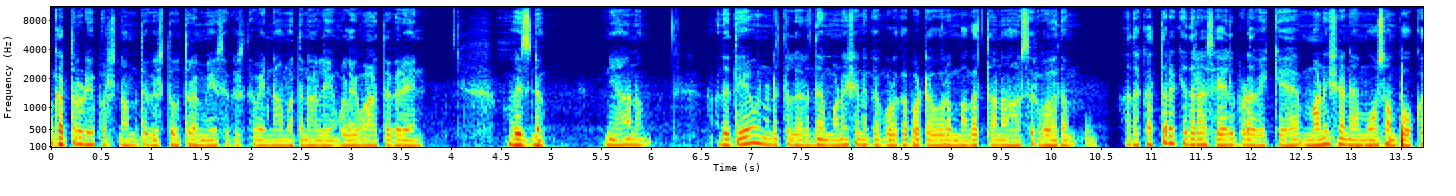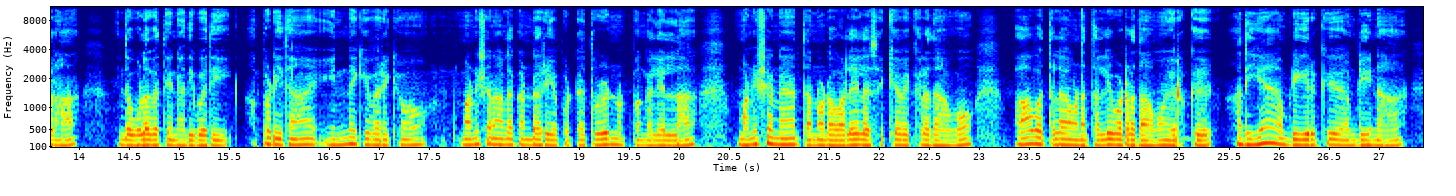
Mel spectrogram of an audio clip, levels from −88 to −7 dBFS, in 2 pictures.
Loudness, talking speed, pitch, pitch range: -26 LUFS, 110 wpm, 130 Hz, 120-135 Hz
